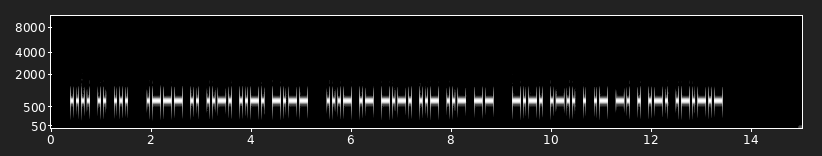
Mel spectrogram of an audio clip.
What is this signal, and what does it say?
Morse code, heard as a keyed tone, about 22 wpm, 700 Hz. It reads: HIS JIFFY VACUUM CLEANER.
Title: Pangram Challenge v2 - 22wpm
